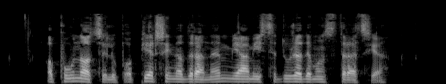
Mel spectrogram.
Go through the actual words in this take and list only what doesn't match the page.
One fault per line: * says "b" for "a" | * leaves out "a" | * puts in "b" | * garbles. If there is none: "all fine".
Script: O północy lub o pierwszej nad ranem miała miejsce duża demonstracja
all fine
